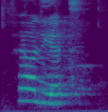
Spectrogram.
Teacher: Fərq harda oldu? Iyyətdə y-nın biri düşür.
